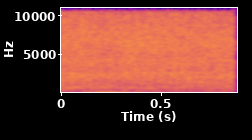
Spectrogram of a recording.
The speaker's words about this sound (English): So I might come away from the waterfall there, so it's not as loud.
